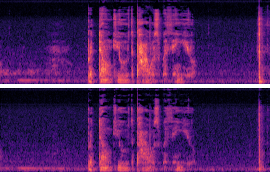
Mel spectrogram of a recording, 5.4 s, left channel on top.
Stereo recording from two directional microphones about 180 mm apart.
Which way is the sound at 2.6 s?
35° right (ahead or behind).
